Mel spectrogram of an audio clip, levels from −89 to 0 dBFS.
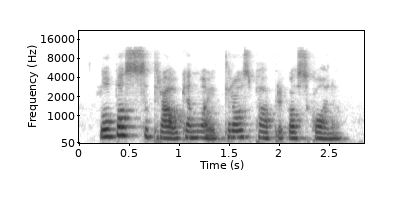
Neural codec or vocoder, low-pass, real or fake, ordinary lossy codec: vocoder, 24 kHz, 100 mel bands, Vocos; 10.8 kHz; fake; Opus, 24 kbps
